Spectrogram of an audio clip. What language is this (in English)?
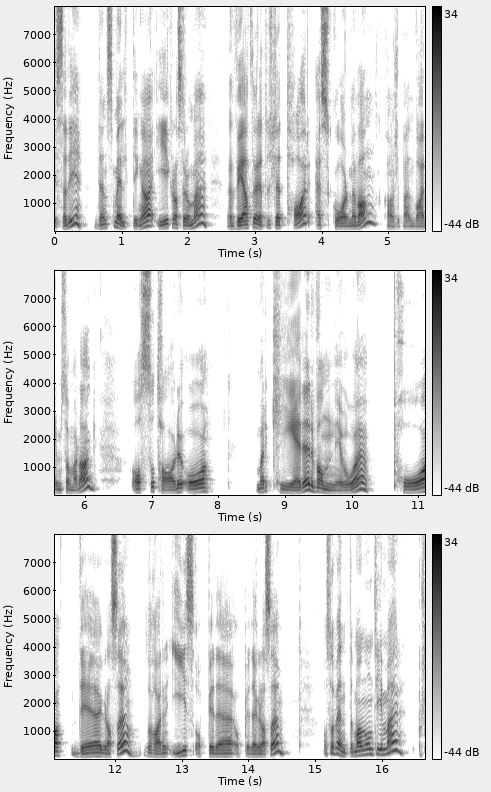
Norwegian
